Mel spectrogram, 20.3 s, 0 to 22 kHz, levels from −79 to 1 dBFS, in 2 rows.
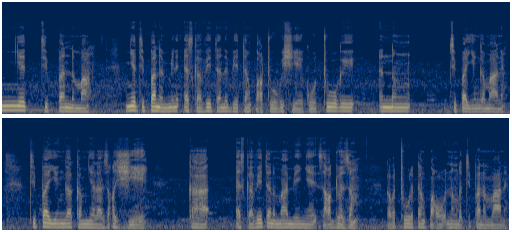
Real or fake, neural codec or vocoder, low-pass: real; none; 10.8 kHz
